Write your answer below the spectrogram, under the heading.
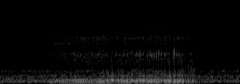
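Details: Huddersfield bulldog Duke sleeping off a chicken curry, letting out one long, grumbling, low-pitched snore with a rough, fluttering texture, swelling and fading over about a second and a half.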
